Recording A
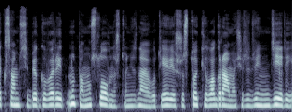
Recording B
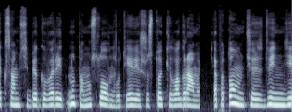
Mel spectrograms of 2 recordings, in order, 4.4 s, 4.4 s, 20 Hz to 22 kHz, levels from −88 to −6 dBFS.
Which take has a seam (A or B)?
B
